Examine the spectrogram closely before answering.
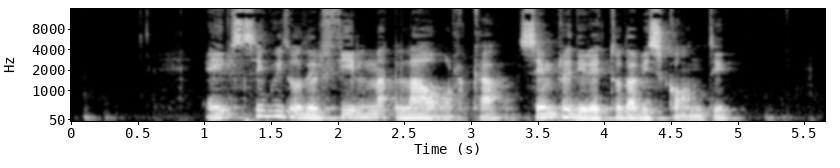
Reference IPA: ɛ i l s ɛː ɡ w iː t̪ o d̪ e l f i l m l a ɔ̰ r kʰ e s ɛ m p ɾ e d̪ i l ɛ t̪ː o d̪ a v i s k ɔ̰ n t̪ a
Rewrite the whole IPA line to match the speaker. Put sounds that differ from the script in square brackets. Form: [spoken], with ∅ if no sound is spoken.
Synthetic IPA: ɛ i l s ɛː ɡ w [i] t̪ o d̪ e l f i l m l a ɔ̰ r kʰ [a] s ɛ m p ɾ e d̪ i [ɾ] ɛ t̪ː o d̪ a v i s k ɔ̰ n t̪ [i]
